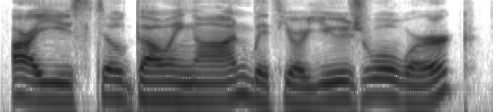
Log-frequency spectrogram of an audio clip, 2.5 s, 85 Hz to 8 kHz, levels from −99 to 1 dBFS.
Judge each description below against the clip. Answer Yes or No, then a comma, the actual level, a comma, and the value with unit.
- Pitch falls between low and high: Yes, medium, 145 Hz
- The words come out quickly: Yes, fast, 220 wpm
